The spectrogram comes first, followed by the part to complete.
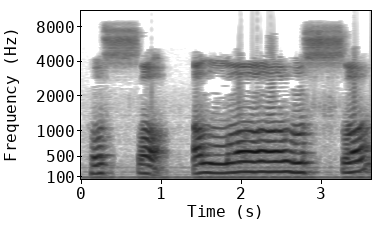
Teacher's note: صاد کو موٹا کر کے پڑھیں گے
